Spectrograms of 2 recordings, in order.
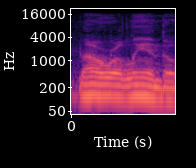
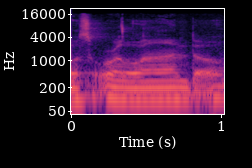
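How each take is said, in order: First: "Orlando" with a short a, as in "land"; usual pronunciation. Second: "Orlando" slowed, with a long ah, "or-LAHN-do"; emphasized pronunciation. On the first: The rejected version of the husband's name, "Orlando" with short a. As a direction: say "Orlando" the ordinary American way. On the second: Imitating a wife correcting her husband's name, "Orlando" with long ah. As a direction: draw out the ah in "Orlando", low and soft. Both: Retold or imitated. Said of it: "she emphasized that".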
